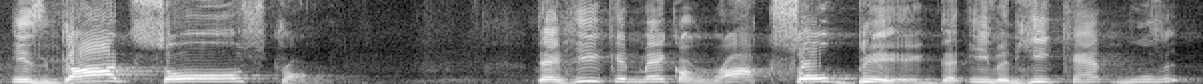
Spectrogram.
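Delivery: loud, high, drawn-out mock poser; skeptic's triumphant challenge. Skeptic thinks he had the pastor, loudly challenging. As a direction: imitate a doubter booming out a trick question. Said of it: "and he went like this".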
